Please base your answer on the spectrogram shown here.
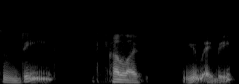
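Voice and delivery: plain reading voice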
